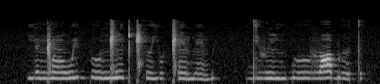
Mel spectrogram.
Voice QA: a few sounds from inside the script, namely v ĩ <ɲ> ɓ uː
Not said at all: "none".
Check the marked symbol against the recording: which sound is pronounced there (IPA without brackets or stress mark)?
ɲ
